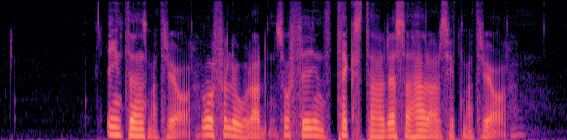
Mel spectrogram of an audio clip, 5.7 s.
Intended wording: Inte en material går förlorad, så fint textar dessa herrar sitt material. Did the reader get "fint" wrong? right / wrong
right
